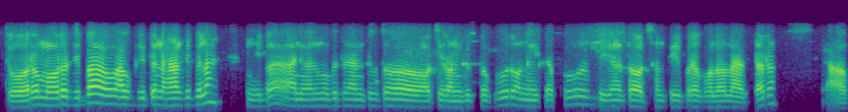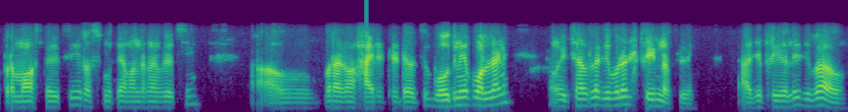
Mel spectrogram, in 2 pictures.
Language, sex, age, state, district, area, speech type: Odia, male, 30-45, Odisha, Cuttack, urban, conversation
